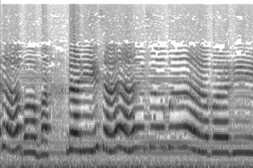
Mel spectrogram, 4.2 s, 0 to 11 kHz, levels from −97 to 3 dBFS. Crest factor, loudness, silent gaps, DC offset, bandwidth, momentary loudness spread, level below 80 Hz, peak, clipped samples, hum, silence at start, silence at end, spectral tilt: 16 dB; -17 LUFS; none; under 0.1%; 10.5 kHz; 11 LU; -38 dBFS; -2 dBFS; under 0.1%; none; 0 s; 0 s; -4.5 dB/octave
